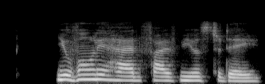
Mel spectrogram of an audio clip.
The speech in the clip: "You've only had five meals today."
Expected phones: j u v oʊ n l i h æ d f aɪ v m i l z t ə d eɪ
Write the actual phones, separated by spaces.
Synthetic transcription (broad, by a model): j u v oʊ n l i h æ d f aɪ v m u z t ə d eɪ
